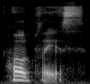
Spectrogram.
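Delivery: ordinary talk, nothing marked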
